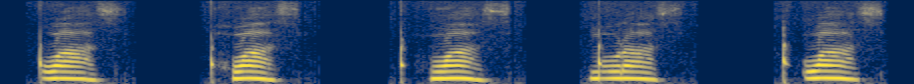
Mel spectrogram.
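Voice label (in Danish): nama, alveolær, clicks, alle ordene har højtone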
